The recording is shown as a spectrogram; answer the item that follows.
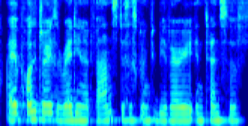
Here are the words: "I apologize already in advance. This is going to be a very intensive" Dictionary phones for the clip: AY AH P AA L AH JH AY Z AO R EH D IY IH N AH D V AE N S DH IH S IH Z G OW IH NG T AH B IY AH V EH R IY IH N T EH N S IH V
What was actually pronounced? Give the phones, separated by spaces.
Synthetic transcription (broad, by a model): AY AH P AA L AH JH AY Z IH R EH D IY IH N AH D V AE N S DH IH S IH Z G OW IH NG T AH B IY AH V EH R IY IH N T EH N S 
